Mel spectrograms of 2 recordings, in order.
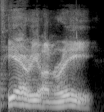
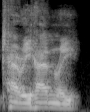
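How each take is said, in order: First: The name is said with French-style sounds. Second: The name is said with English-style sounds. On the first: This is the name as it should sound. The speaker calls it right. "There'd be no, there'd be no Thierry Henry" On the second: Someone else botched the foreign name. The speaker calls it wrong. "it would be Terry Henry, of course, to, to Brian Kerr"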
